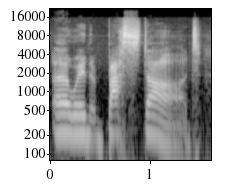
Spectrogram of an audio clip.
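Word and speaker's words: Erwan Bastard: But even though it's spelt how it sounds, the French pronunciation puts 2 S's instead of the 1. So it's Erwin Bastard, which I just find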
